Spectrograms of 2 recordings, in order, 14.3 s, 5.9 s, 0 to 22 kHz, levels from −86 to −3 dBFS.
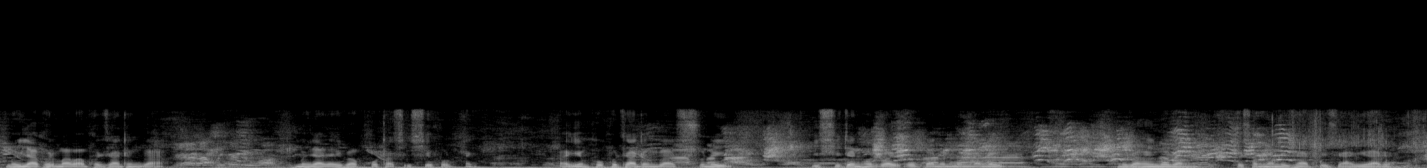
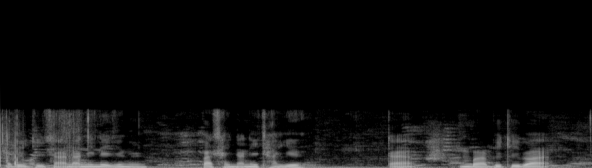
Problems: background conversations at intervals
